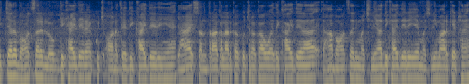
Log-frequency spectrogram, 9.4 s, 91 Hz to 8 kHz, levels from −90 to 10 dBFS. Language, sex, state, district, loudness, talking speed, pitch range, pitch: Hindi, male, Chhattisgarh, Bilaspur, -25 LUFS, 245 wpm, 120-125 Hz, 120 Hz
